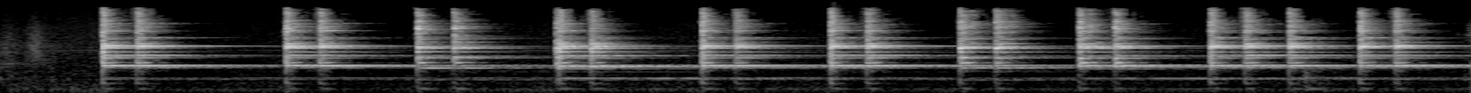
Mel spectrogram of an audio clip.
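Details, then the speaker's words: Sur Ron Light Bee supermoto front wheel on a stand, spokes plucked to check tension: most ring bright and metallic, but one gives a dull, dead ping even when pulled away from its neighbour, so that spoke is loose and needs tightening. "see how that one sounds kind of dead it's not making that much of a pinging sound maybe if i let's pull the spoke away a little bit no it still sounds kind of dead so i'm going to tighten that"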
